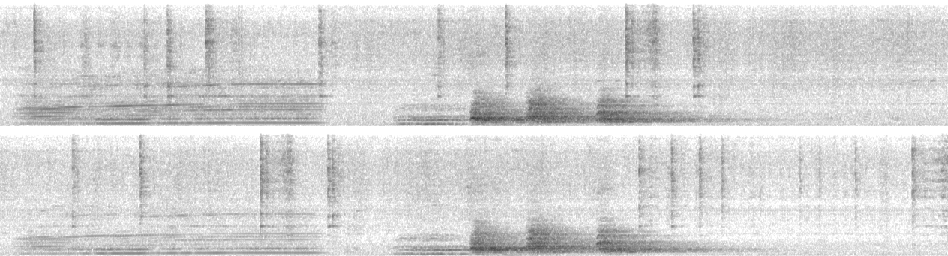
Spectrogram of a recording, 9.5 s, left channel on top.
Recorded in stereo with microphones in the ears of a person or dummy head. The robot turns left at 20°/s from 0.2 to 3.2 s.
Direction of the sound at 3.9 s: 5° right (ahead or behind).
